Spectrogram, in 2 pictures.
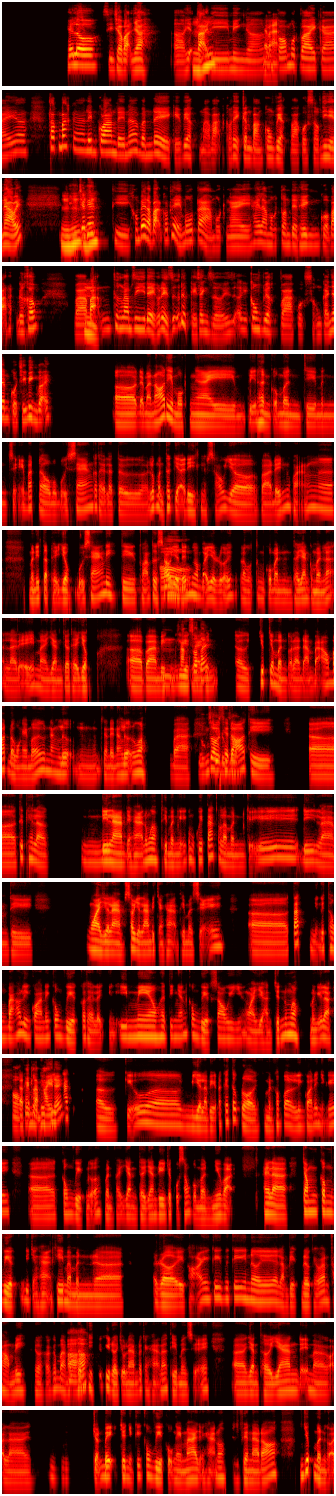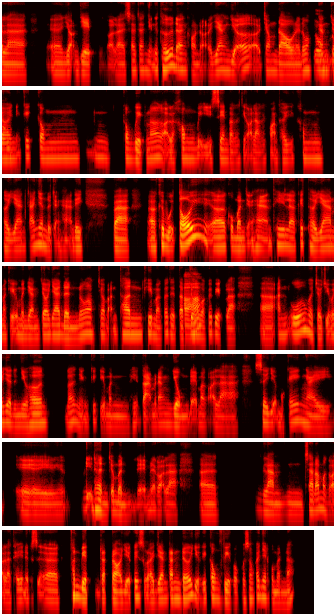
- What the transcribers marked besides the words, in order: tapping; other noise; other background noise; unintelligible speech; "giới" said as "rới"
- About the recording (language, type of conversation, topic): Vietnamese, podcast, Bạn cân bằng công việc và cuộc sống như thế nào?
- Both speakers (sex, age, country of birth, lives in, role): male, 20-24, Vietnam, Vietnam, host; male, 25-29, Vietnam, Vietnam, guest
